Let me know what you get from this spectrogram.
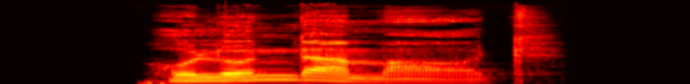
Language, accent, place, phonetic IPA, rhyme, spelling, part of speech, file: German, Germany, Berlin, [bəˈt͡sɔɪ̯ktn̩], -ɔɪ̯ktn̩, bezeugten, adjective / verb, De-bezeugten.ogg
- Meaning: inflection of bezeugt: 1. strong genitive masculine/neuter singular 2. weak/mixed genitive/dative all-gender singular 3. strong/weak/mixed accusative masculine singular 4. strong dative plural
